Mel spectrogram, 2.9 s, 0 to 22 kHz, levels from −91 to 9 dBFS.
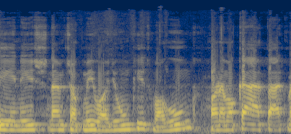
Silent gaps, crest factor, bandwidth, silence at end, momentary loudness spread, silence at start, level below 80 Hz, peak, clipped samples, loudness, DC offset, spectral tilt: none; 10 dB; 11.5 kHz; 0 s; 4 LU; 0 s; -44 dBFS; 0 dBFS; under 0.1%; -11 LUFS; under 0.1%; -7 dB/octave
